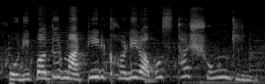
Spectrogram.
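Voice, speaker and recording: A woman's voice: high voice, animated, moderate pace, fairly bright tone, faint music behind. A woman narrator reading a scripted cartoon story in a dramatic storytelling style.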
